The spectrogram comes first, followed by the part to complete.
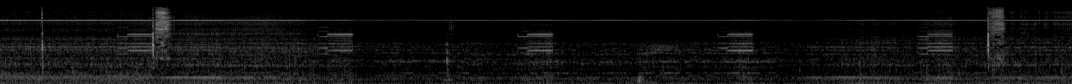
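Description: Short electronic beeps from the radio-controlled truck's electronics, repeating about every two seconds over a steady high whine. A low electric hum runs for the first three seconds or so and returns near the end, with a sharp click about a second and a half in and another at the end.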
